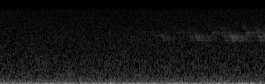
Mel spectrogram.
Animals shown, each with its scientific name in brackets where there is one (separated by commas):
Ovenbird (Seiurus aurocapilla)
